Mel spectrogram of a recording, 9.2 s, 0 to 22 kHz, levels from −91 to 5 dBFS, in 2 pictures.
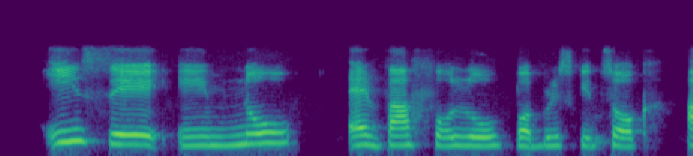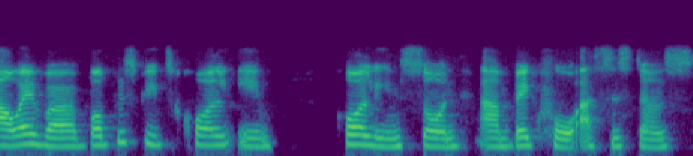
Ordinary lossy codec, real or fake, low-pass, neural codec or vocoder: Opus, 16 kbps; real; 7.2 kHz; none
